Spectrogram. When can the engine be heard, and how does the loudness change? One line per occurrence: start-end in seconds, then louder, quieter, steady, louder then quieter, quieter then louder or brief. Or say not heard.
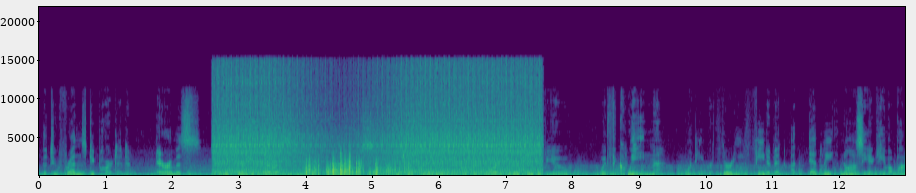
2.5-7.6 quieter then louder.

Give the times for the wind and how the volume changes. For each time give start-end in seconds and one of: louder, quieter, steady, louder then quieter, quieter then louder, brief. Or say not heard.
0.0-12.9 louder then quieter.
